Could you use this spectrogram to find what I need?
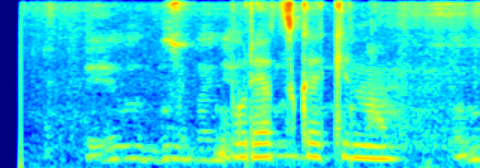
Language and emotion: Russian, neutral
